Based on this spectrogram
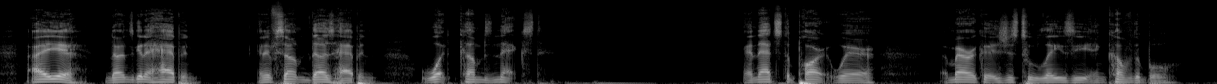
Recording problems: none

